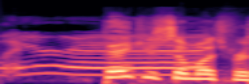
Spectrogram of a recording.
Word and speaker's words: Erich: The H is silent but annoying.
